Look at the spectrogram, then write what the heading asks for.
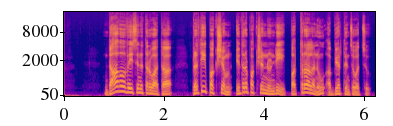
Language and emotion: Telugu, neutral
